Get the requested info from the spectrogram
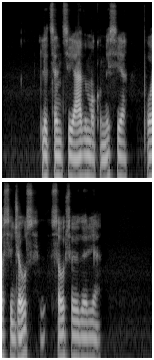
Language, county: Lithuanian, Vilnius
